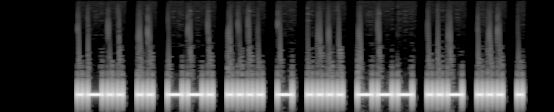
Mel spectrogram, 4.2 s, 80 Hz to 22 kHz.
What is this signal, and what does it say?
Morse code, heard as a keyed tone, about 32 wpm, 700 Hz. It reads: LIGHTHOUSE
